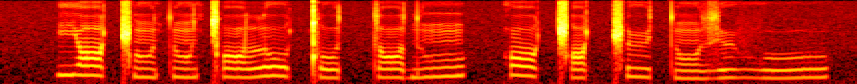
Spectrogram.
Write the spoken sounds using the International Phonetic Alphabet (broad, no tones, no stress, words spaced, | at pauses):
jɒǁõtõǀɔ loǃotːɔdũ | kɔǁɒ ǁʉ tõzʉ vu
